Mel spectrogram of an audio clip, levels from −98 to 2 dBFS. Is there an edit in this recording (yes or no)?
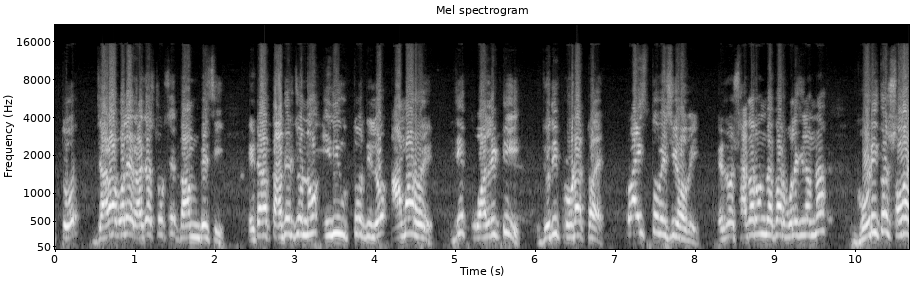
no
